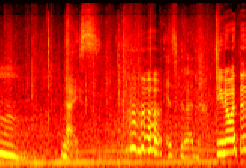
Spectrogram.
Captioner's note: laughing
